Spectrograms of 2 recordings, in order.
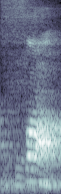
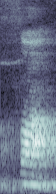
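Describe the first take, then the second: First: The syllable is said with still, unrounded lips. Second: The syllable is said with still, unrounded lips.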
